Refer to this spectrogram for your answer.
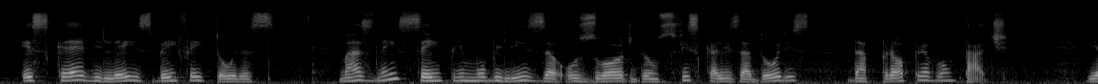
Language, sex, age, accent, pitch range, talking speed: Portuguese, female, 60-79, Brazilian, 125-170 Hz, 75 wpm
